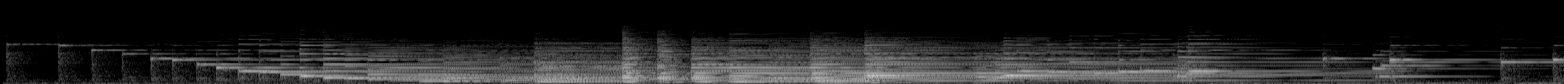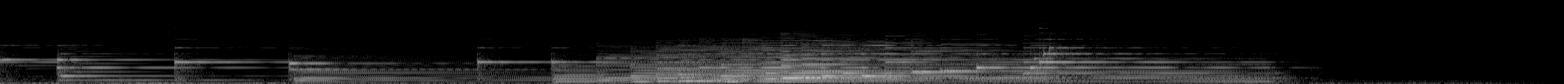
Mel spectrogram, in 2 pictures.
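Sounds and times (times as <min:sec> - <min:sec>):
piano: 0:00.0 - 0:30.6.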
